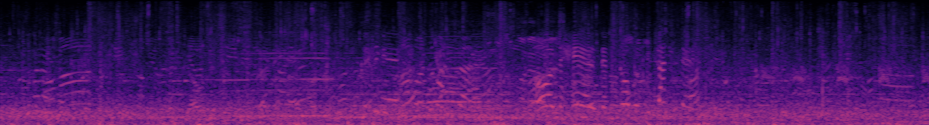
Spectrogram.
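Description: Footsteps tread quickly across roof tiles.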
